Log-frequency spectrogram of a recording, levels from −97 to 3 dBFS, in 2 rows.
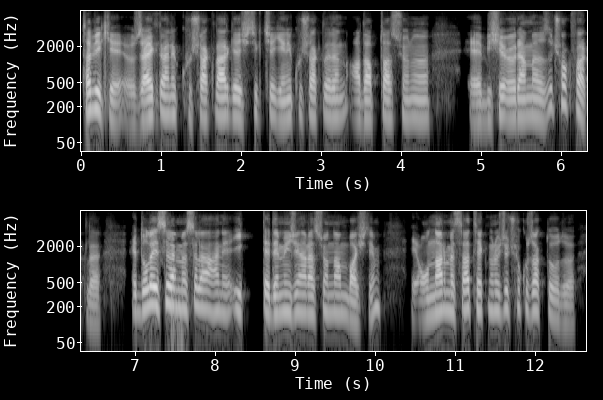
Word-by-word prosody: Tabii 175 Hz, +1 st, +5 dB
ki. -, -, 0 dB
Özellikle, 125 Hz, +8 st, +5 dB
hani, 150 Hz, 0 st, +1 dB
kuşaklar 140 Hz, +1 st, +2 dB
geçtikçe 135 Hz, +1 st, -2 dB
yeni 130 Hz, 0 st, -1 dB
kuşakların 135 Hz, 0 st, -3 dB
adaptasyonu, 130 Hz, 0 st, -2 dB, 0.5 s
eee, 115 Hz, +1 st, -1 dB
bir 125 Hz, -, -5 dB
şey 145 Hz, -, +2 dB
öğrenme 135 Hz, +1 st, +2 dB
hızı 130 Hz, +9 st, -4 dB
çok 220 Hz, -1 st, -2 dB
farklı. 105 Hz, -3 st, -1 dB, 0.4 s
E, 160 Hz, 0 st, -3 dB
dolayısıyla 210 Hz, +3 st, +6 dB
mesela, 185 Hz, -1 st, 0 dB
hani, 160 Hz, -2 st, -4 dB
ilk 165 Hz, -3 st, -1 dB, 0.2 s
dedemin 160 Hz, +1 st, +1 dB
jenerasyonundan 160 Hz, -1 st, -1 dB
başlayayım. 125 Hz, -, -3 dB, 0.4 s
E, -, -, -7 dB
onlar 145 Hz, +7 st, +3 dB
mesela 180 Hz, +2 st, 0 dB
teknolojiye 170 Hz, +1 st, -4 dB
çok 185 Hz, 0 st, -11 dB
uzak 170 Hz, -2 st, -3 dB
doğdu. 110 Hz, -6 st, -7 dB
150 Hz, 145 wpm, -24 LUFS, 130-170 Hz, 0.5 s, dolayısıyla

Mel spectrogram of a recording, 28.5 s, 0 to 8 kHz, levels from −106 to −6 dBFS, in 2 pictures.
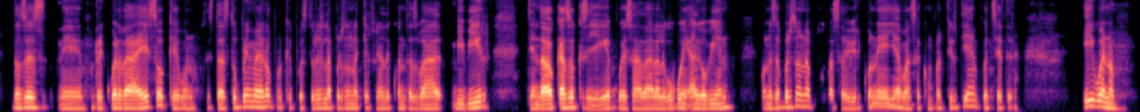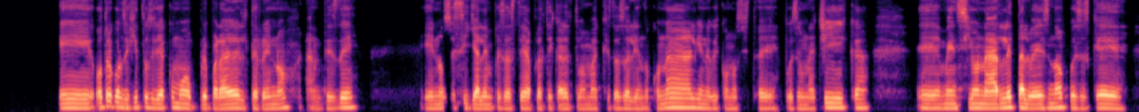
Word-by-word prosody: Entonces, 130 Hz, +1 st, +2 dB
eh, 110 Hz, 0 st, -4 dB
recuerda 120 Hz, -2 st, +4 dB
a 115 Hz, -, +6 dB
eso 145 Hz, +3 st, +3 dB
que -, -, -3 dB
bueno, -, -, -8 dB
estás 110 Hz, -1 st, 0 dB
tú 130 Hz, -, -3 dB
primero 150 Hz, 0 st, +2 dB
porque, 130 Hz, -2 st, -13 dB
pues, 135 Hz, -, -8 dB
tú -, -, -4 dB
eres 120 Hz, +1 st, -4 dB
la 140 Hz, -, +1 dB
persona 115 Hz, -2 st, -5 dB
que -, -, -7 dB
al -, -, -22 dB
final 110 Hz, -, -7 dB
de 105 Hz, -, -5 dB
cuentas 105 Hz, -2 st, -6 dB
va 110 Hz, +1 st, +1 dB
a -, -, +2 dB
vivir. 130 Hz, +6 st, -2 dB, 0.5 s
Y -, -, -5 dB
en 110 Hz, -, -2 dB
dado 115 Hz, +1 st, +10 dB
caso 130 Hz, +2 st, +6 dB
que -, -, -15 dB
se 95 Hz, -, -6 dB
llegue, 95 Hz, +4 st, +1 dB
pues, 110 Hz, -1 st, -3 dB
a 105 Hz, 0 st, 0 dB
dar 105 Hz, 0 st, +1 dB
algo 105 Hz, +1 st, 0 dB
bue 120 Hz, -1 st, 0 dB
algo 115 Hz, +1 st, +4 dB
bien 120 Hz, +4 st, -3 dB, 0.3 s
con 110 Hz, -, -8 dB
esa 120 Hz, +3 st, -2 dB
persona, 155 Hz, +4 st, -1 dB
pues, 140 Hz, -, -32 dB
vas -, -, -6 dB
a -, -, -3 dB
vivir 100 Hz, -1 st, -6 dB
con 75 Hz, -, -4 dB
ella, 75 Hz, -3 st, -1 dB
vas 105 Hz, +4 st, -4 dB
a -, -, -6 dB
compartir 115 Hz, +4 st, -10 dB
tiempo, 165 Hz, 0 st, -4 dB
etcétera. 430 Hz, -1 st, -7 dB, 0.8 s
Y 165 Hz, -, +3 dB
bueno, 130 Hz, -9 st, +4 dB, 1.0 s
eh, 120 Hz, 0 st, 0 dB
otro -, -, +4 dB
consejito 135 Hz, 0 st, 0 dB
sería 120 Hz, -1 st, +2 dB
como 120 Hz, -3 st, -1 dB
preparar 105 Hz, -3 st, +3 dB
el 115 Hz, -1 st, +3 dB
terreno 115 Hz, +6 st, -2 dB, 0.2 s
antes 105 Hz, +2 st, -8 dB
de 130 Hz, +1 st, +1 dB, 0.8 s
eh, 110 Hz, -, -5 dB
no 110 Hz, 0 st, -3 dB
sé -, -, -12 dB
si 120 Hz, 0 st, -9 dB
ya -, -, +5 dB
le 105 Hz, -, -1 dB
empezaste 105 Hz, -1 st, -3 dB
a -, -, +1 dB
platicar -, -, -2 dB
a 105 Hz, -, -3 dB
tu 105 Hz, -, -11 dB
mamá 105 Hz, 0 st, -7 dB
que -, -, -21 dB
estás 105 Hz, -, -4 dB
saliendo 100 Hz, -2 st, -3 dB
con 105 Hz, +3 st, -6 dB
alguien 125 Hz, -2 st, +1 dB
o -, -, -5 dB
que 110 Hz, -1 st, -6 dB
conociste, 105 Hz, +1 st, -7 dB
pues, 100 Hz, -, -7 dB
a -, -, -4 dB
una 100 Hz, -1 st, -6 dB
chica, 130 Hz, -1 st, -1 dB, 0.6 s
eh, 115 Hz, 0 st, -1 dB
mencionarle 115 Hz, +2 st, +3 dB
tal 120 Hz, -4 st, +8 dB
vez, 110 Hz, +2 st, +4 dB
no, 130 Hz, +1 st, +2 dB
pues, 110 Hz, -1 st, -1 dB
es 105 Hz, +1 st, -8 dB
que, 110 Hz, -5 st, +3 dB
115 Hz, 200 wpm, -24 LUFS, 105-130 Hz, 1.0 s, dado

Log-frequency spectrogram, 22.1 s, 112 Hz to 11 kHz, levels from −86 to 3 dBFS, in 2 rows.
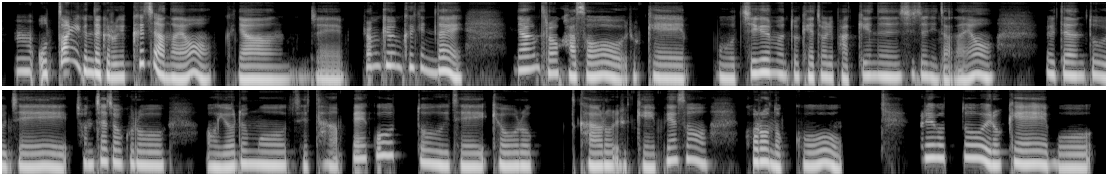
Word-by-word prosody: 음 255 Hz, -1 st, -2 dB
옷장이 230 Hz, -, +2 dB
근데 240 Hz, -5 st, +5 dB
그렇게 190 Hz, -3 st, +2 dB
크지 390 Hz, -, +2 dB
않아요. 180 Hz, -2 st, +3 dB
그냥 170 Hz, -1 st, +1 dB, 0.2 s
이제 170 Hz, -2 st, -2 dB, 0.2 s
평균 340 Hz, +1 st, -1 dB
크기인데 265 Hz, -, +2 dB, 0.5 s
그냥 280 Hz, +2 st, +1 dB
들어가서 195 Hz, -, +2 dB
이렇게 180 Hz, -1 st, 0 dB, 0.3 s
뭐 180 Hz, -2 st, 0 dB
지금은 230 Hz, +3 st, +2 dB
또 200 Hz, -, -3 dB
계절이 190 Hz, 0 st, 0 dB
바뀌는 190 Hz, +2 st, 0 dB
시즌이잖아요. 185 Hz, -1 st, 0 dB, 0.5 s
일단 205 Hz, -2 st, 0 dB
또 200 Hz, -4 st, 0 dB
이제 175 Hz, -1 st, 0 dB
전체적으로 200 Hz, -3 st, 0 dB, 0.4 s
어 175 Hz, -, 0 dB
여름옷을 190 Hz, 0 st, +1 dB
다 185 Hz, +1 st, -5 dB
빼고 315 Hz, +4 st, -1 dB, 0.2 s
또 205 Hz, -4 st, +1 dB
이제 180 Hz, -1 st, 0 dB
겨울 180 Hz, 0 st, +1 dB
옷, 180 Hz, 0 st, -1 dB, 0.4 s
가을옷 185 Hz, -1 st, +2 dB
이렇게 175 Hz, -3 st, -3 dB
빼서 240 Hz, +1 st, -2 dB, 0.3 s
걸어놓고 190 Hz, -3 st, +1 dB, 0.8 s
그리고 275 Hz, +1 st, +1 dB, 0.2 s
또 275 Hz, -3 st, +1 dB
이렇게 200 Hz, 0 st, +3 dB
뭐 165 Hz, -3 st, -2 dB
195 Hz, 255 characters per minute, -22 LUFS, 180-225 Hz, 0.8 s, 근데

